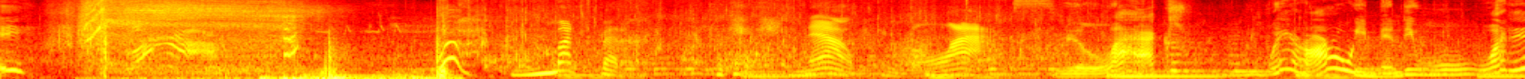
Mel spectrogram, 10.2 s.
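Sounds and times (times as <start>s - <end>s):
inflatable life raft inflating automatically: 0.3s - 2.5s
low rumbling thumps: 1.5s - 3.1s
speech: 3.8s - 10.1s.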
